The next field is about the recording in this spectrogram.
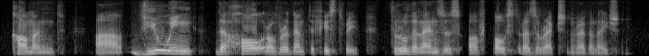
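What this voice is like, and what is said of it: Non-native English accent. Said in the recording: “you're slowly getting used to my accent and pronunciation”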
